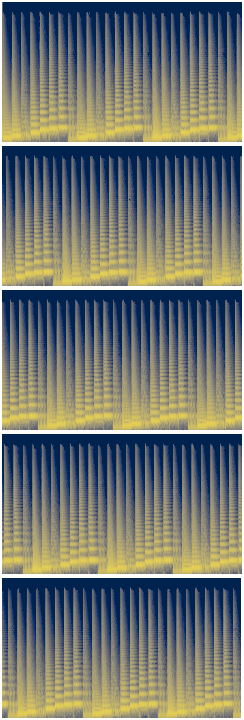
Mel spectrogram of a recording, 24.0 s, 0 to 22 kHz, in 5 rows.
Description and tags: synthloop 80 bpm, strange, uncut and analouge.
